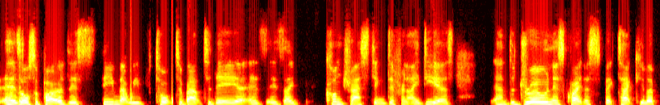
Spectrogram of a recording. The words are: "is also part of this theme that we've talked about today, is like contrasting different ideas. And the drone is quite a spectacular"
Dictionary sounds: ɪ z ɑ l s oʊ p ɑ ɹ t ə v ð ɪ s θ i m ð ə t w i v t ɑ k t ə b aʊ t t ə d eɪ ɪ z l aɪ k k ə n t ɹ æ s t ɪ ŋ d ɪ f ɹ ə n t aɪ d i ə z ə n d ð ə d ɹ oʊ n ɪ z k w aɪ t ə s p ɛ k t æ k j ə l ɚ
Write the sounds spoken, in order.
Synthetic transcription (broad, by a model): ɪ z ɑ l s oʊ p ɑ ɹ t ə v ð ɪ s θ i m ð ə t w i v t ɑ k t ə b aʊ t t ə d eɪ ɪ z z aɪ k k ə n t ɹ æ s t ɪ ŋ d ɪ f ɹ ə n t aɪ d i ə z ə n ð ə d ɹ oʊ n ɪ z k w aɪ t ə s p ɛ k t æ k j l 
